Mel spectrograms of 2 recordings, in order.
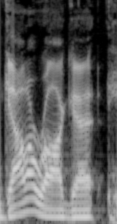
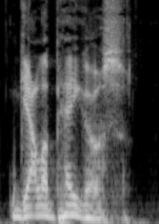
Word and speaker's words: Galarraga: And Galarraga, he mispronounces his name. He calls him Galapagos.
